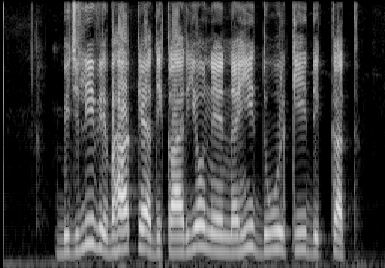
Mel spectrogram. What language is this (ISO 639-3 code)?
hin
